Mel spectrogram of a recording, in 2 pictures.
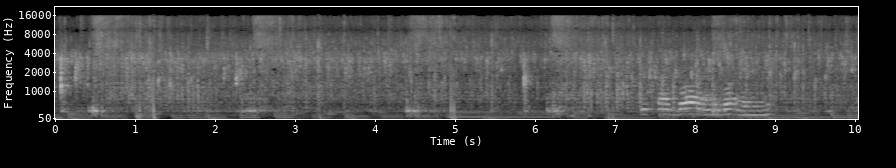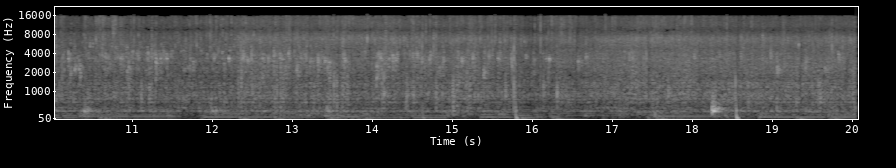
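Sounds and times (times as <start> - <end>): potatoes sizzling in hot oil: 0.0 - 20.0.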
